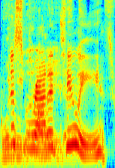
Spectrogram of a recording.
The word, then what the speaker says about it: ratatouille: do you feel like what do you think ratatouille that's right you can pronounce it with all of its letters or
